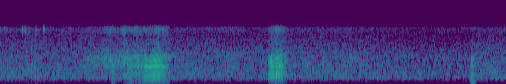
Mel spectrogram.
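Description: Quiet room with a few irregular, soft rattling snores during sleep breaths; ordinary snoring.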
